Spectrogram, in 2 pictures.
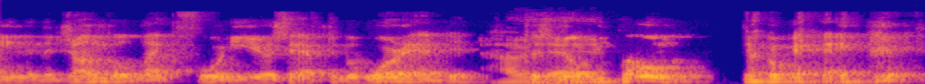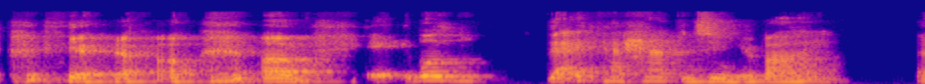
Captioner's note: laughs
